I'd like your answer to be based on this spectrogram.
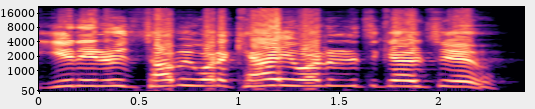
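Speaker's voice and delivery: high, rapid-fire angry yelling; imitating a caller screaming at him; screaming support guy. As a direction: scream the accusation in one garbled rush. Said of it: "guy from DoorDash screamed at me".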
